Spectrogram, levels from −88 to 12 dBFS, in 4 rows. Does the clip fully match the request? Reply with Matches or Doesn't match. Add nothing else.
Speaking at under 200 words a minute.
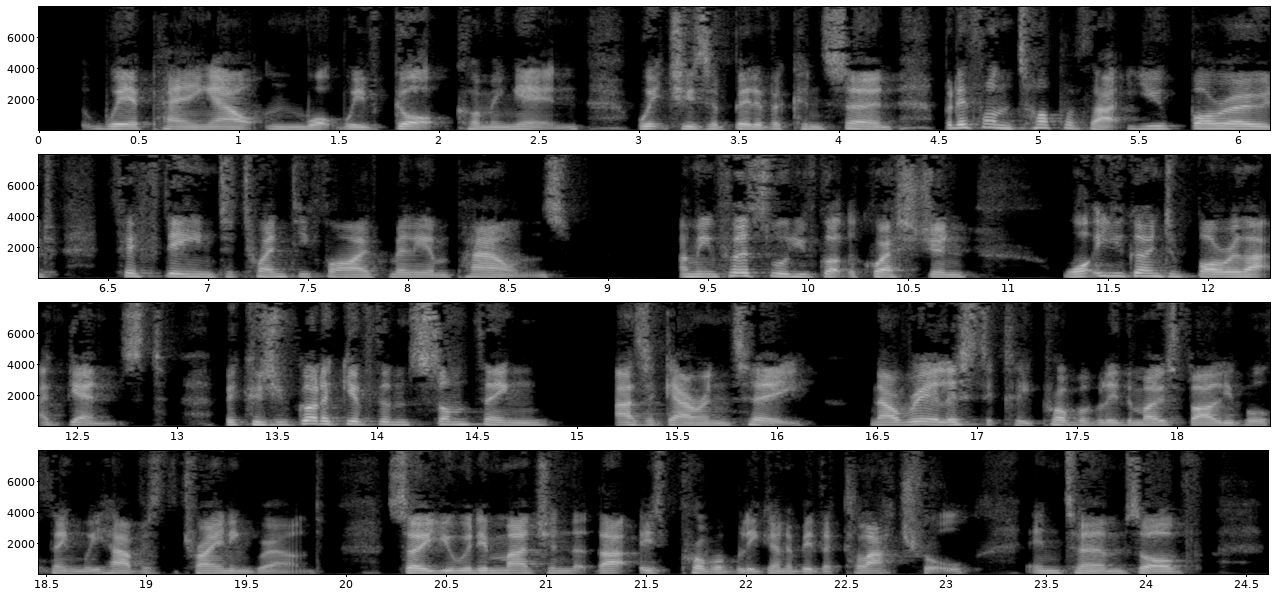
Doesn't match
